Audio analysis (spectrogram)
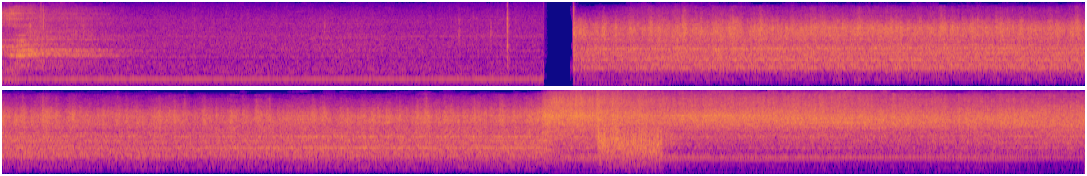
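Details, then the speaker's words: Aqua Comfort pool heat pump that won't heat water, running with panel open: harsh rattle about four knocks a second over loud hum; technician isolating source, suspects the fan; fan later judged junk, compressor won't start. "I'm just trying to isolate where the noise is coming from I think it's the fan"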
